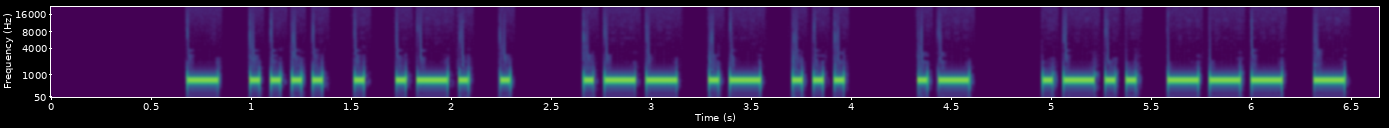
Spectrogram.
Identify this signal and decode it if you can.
Morse code, heard as a keyed tone, about 23 wpm, 700 Hz. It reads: THERE WAS A LOT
